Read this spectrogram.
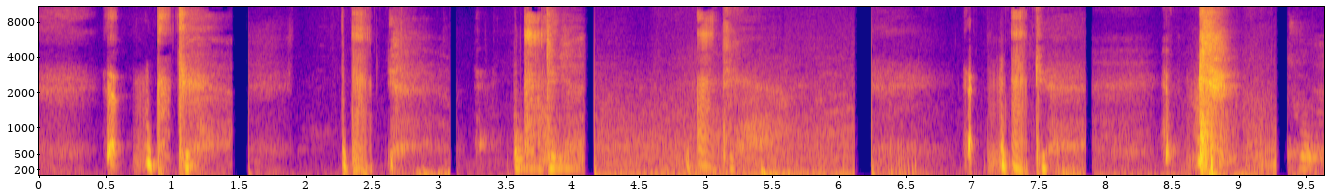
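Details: Compilation of women sneezing, possibly during hay fever season: several sharp, explosive sneezes from different women, some with a brief intake before, separated by short gaps and room noise.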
